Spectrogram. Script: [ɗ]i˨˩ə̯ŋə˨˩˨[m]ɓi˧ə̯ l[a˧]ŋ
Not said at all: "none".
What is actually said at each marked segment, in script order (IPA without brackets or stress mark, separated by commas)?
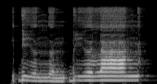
ɗ, ŋ, a˧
